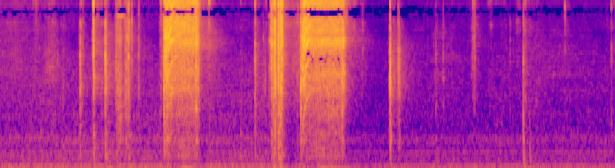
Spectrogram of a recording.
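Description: Cordless drill/driver with a long extension bit spinning screws out of a chainsaw's handle mount in two short runs, about two seconds and four seconds in, with light clicks of the bit and loosened parts between them.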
